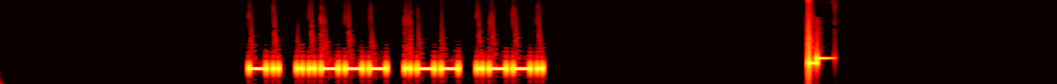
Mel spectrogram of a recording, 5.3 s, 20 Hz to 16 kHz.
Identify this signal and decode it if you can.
Morse code, heard as a keyed tone, about 40 wpm, 700 Hz. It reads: N2WP
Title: USA Call Signs - 4 Characters - 4x Character Spacing - 40wpm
